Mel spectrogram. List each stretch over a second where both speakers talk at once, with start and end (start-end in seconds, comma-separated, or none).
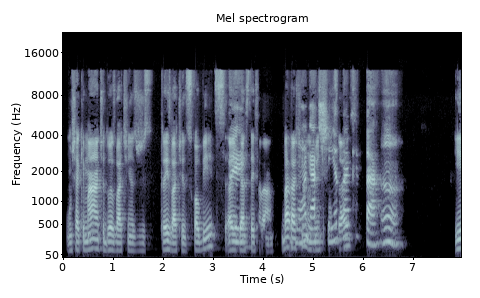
4.6-5.9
